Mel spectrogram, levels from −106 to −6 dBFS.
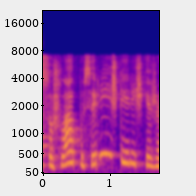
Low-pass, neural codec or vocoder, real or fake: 7.2 kHz; none; real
